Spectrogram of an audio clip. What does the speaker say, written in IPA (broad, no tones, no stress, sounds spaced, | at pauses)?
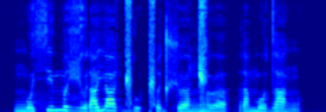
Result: ŋ o sʲ ə m œ ʑ ɵ ɾ a j a ɐ̯ ɡ͡ǁ u ǁ ɵ d ʃ œ ɐ̯ ŋ͡ǁ ɵ ɐ̯ | ɾ a m o d a ŋ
